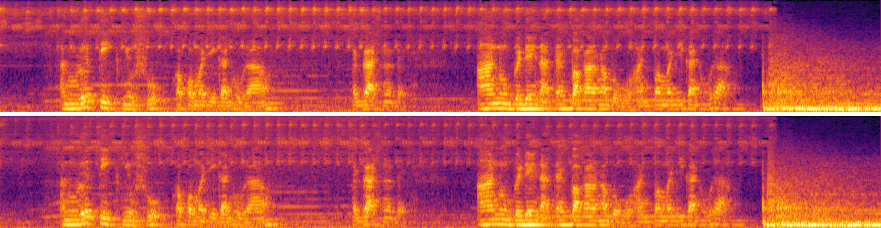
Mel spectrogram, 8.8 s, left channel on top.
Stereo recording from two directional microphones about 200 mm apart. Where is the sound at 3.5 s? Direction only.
25° right (ahead or behind).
